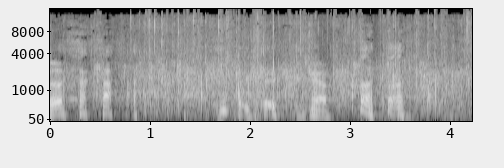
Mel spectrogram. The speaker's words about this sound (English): Give him a round of applause for that.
